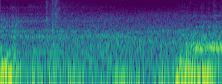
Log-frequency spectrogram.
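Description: Deep, rumbling creature-growl sound effect for a horror scene, easing a little midway and swelling again near the end, with a brief whoosh about half a second in. In the story it is the growl of a wild animal that only one of the two women hears.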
